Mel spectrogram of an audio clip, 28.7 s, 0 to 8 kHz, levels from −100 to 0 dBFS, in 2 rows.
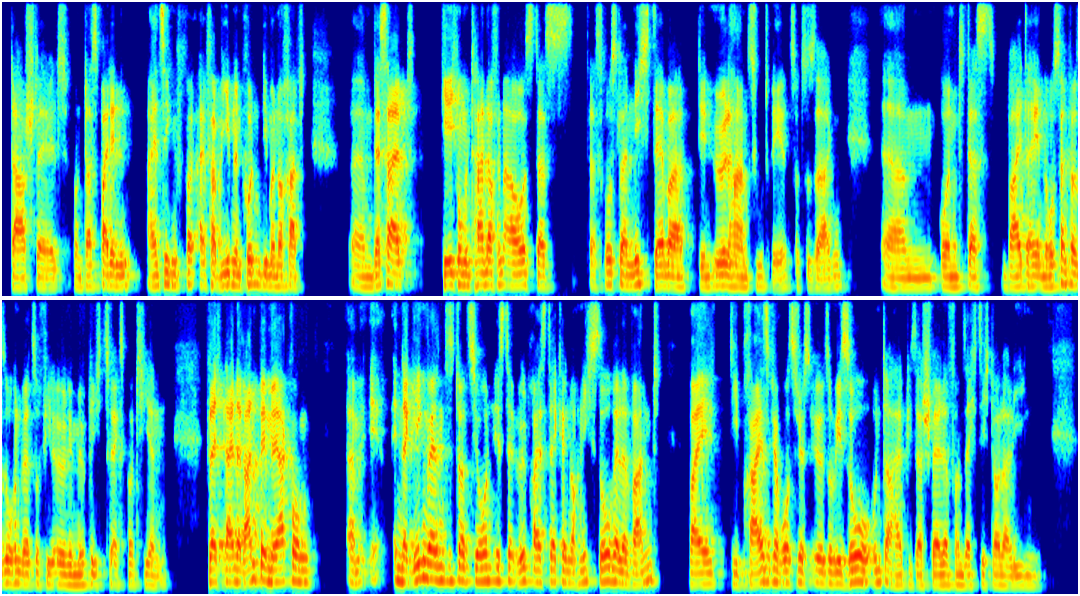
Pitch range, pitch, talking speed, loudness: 105-125 Hz, 110 Hz, 150 wpm, -20 LUFS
